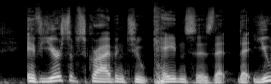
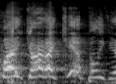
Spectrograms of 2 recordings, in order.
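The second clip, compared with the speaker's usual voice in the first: shrieked high, gushing disbelief; emotional outburst; faster than usual. Shown as a demonstration. Showing a friend how emotion sounds. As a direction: overact the shock, way up high. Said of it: "if you're gonna be personality and emotions, you go".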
